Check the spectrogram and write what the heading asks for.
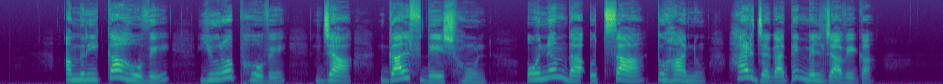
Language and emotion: Punjabi, neutral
